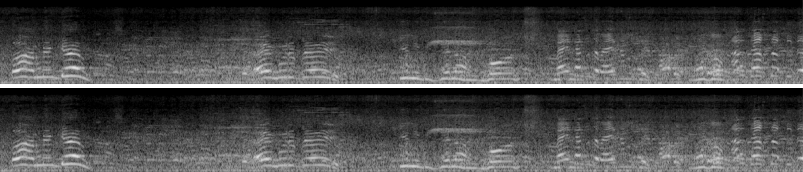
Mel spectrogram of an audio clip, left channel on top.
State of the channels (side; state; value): both; identical; correlation 1.00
